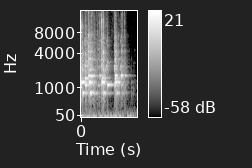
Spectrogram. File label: ANKLUNG DO; ILIO; Synclavier Percussion 2; World & Orchestral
